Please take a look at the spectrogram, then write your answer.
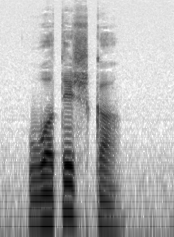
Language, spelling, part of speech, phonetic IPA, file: Polish, Łotyszka, noun, [wɔˈtɨʃka], Pl-Łotyszka.ogg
